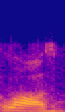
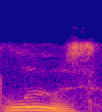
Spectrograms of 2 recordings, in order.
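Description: First: It is said the anglicized, English-speaker way. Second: It is said the local Arabic way. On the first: "We actually pronounce it laws" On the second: "they actually pronounce it luz"

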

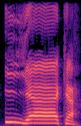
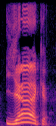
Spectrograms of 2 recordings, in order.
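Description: First: The y sound is doubled and held long. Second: The y sound is single and short. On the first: It is You alone that we worship. "j'exagère exprès, shadda sur le ya" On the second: It is your sun that we worship. "sans shadda sur le ya"

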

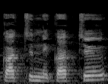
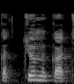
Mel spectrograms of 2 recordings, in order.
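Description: First: The phrase is read as 'kach nikach'. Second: The phrase is read as 'kachun kach'. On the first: This is how the phrase is written. "ਲਿਖਿਆ ਕੱਚ ਨਿਕੱਚ" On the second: Even more unripe than the unripe. "ਸੰਪਰਦਾ ਦੇ ਵਿੱਚ ਪਾਠ ਕਰਾਇਆ ਜਾਂਦਾ ਕੱਚੁਨ ਕੱਚ"

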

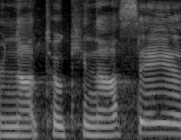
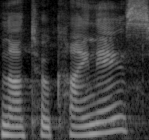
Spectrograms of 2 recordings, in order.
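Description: First: It is pronounced the Japanese way. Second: It is pronounced the English way.

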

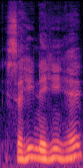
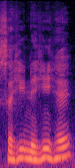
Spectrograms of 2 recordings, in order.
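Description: The two takes are said the same way.

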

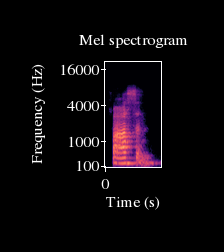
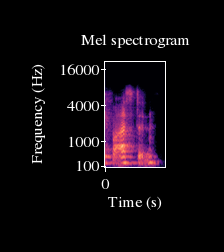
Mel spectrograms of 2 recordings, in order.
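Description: First: The t sound is left out completely. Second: The t sound is pronounced in the middle. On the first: The speaker calls it right. "you leave out the T" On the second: The speaker calls it wrong. "We don't say fasten"

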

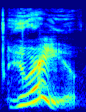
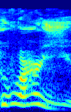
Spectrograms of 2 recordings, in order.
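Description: First: It is asked in a softer, polite tone. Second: It is asked in an abrupt, rude tone.

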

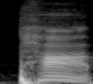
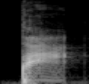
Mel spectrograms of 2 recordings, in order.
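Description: First: The p is released with a puff of air. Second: The p is released without a puff of air. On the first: This is the English way. "Em inglês seria" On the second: This is the Portuguese way. "o nosso P, esse P, esse P batido"

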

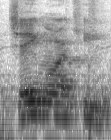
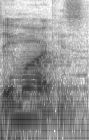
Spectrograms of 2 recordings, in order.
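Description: First: The name ends in a 'key' sound. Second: The name does not end in a 'key' sound. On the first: The speaker calls it right. "that's J-M-A-R-K-E-Y, like key to the car" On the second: The speaker calls it wrong. "it's not Jmarquis"

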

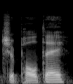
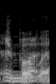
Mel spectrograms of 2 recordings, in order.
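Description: First: The L sound comes before the T sound. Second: The L sound comes after the T sound. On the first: The speaker calls it wrong. "some people transpose the L and say chipotle" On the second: The speaker calls it right. "So chipotle"

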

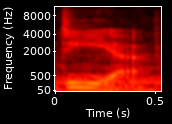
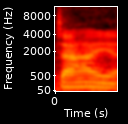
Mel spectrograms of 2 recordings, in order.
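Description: First: The name does not sound like diamond's start. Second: The name sounds like the start of diamond. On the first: The speaker calls it right. "instead of Dia" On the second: The speaker calls it wrong. "say your name wrong, like Dia"

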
